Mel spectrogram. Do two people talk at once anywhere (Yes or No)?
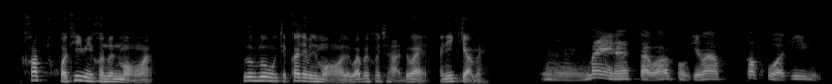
No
